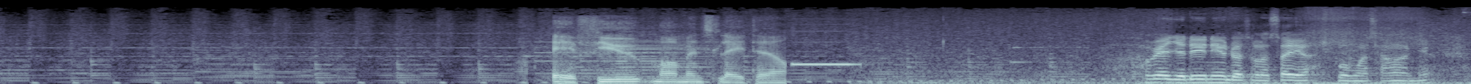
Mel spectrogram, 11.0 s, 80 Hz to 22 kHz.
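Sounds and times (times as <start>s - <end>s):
pure test-tone beep: 5.9s - 6.5s.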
